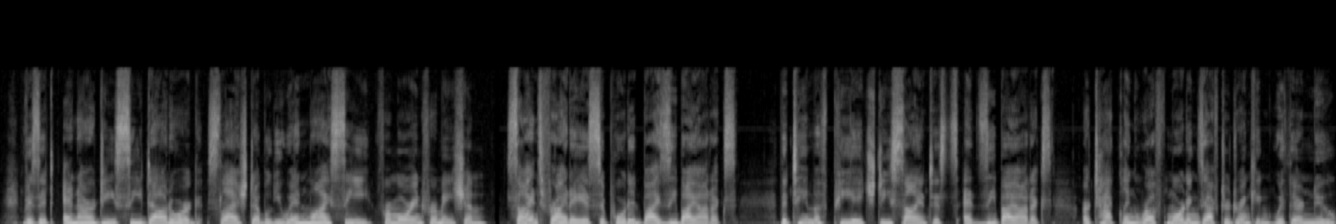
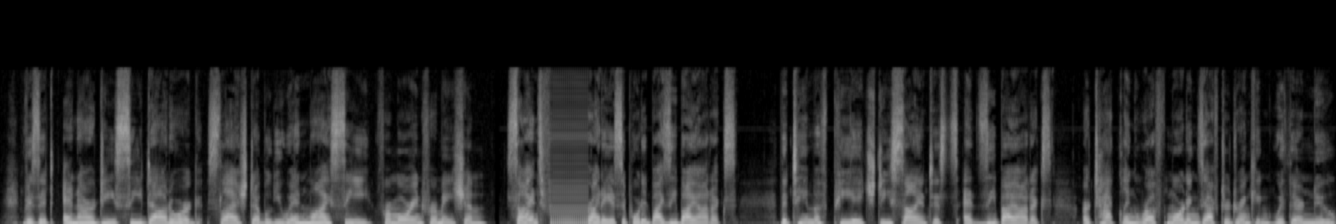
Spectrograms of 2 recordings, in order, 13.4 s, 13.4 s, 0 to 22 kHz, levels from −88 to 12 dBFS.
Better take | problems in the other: first | audio freezing; at 5.5 s

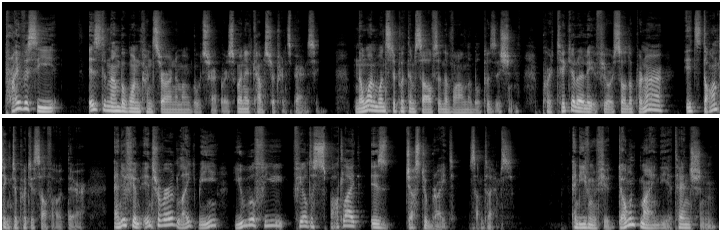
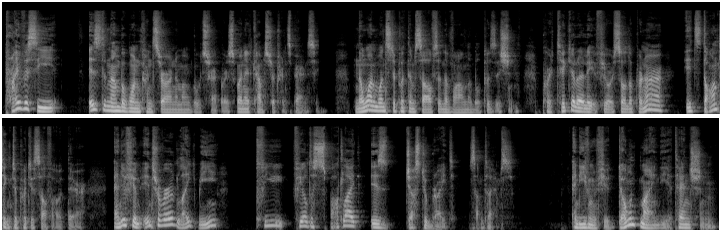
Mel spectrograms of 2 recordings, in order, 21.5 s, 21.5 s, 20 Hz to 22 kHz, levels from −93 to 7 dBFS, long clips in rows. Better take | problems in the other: first | audio cutting out; at 14 s

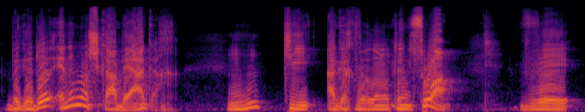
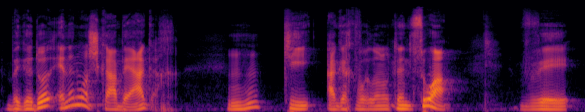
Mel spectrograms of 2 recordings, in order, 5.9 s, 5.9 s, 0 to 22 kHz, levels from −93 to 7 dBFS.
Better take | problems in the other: second | distortion; heavy; 6 dB below the speech

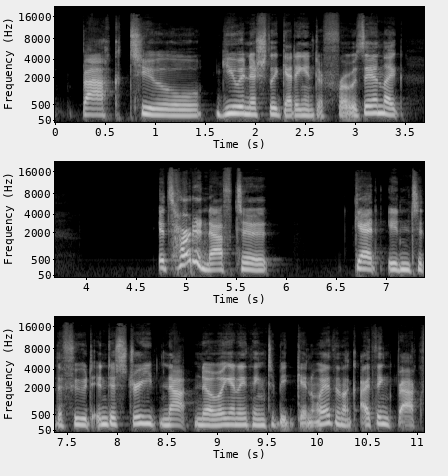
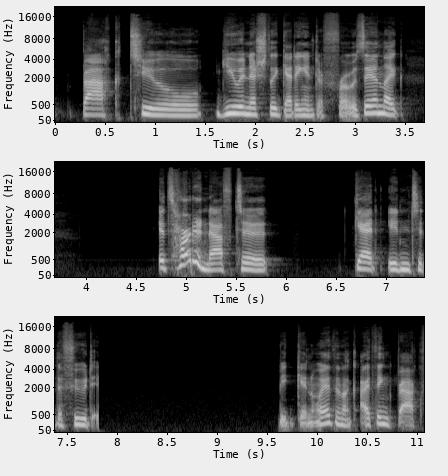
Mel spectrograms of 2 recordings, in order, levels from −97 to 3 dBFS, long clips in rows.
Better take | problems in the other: first | audio cutting out; at 8 s for 2 s

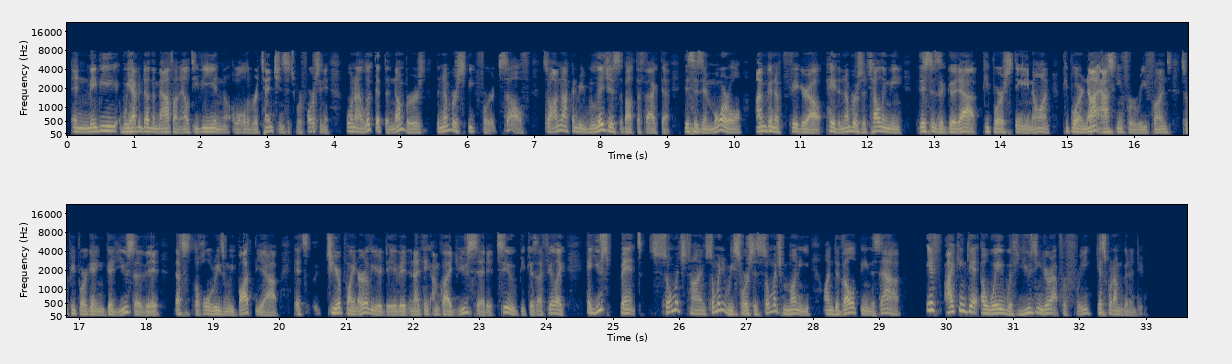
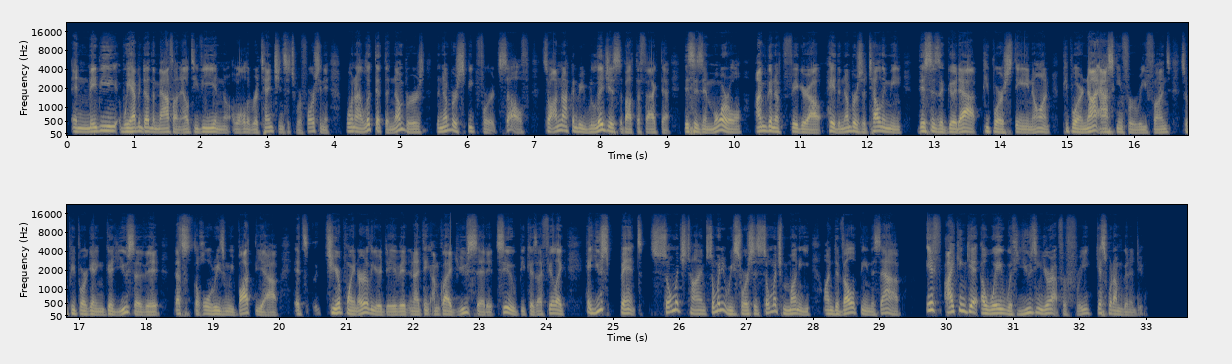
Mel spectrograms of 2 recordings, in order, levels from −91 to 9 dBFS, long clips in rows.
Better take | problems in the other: second | garbled, watery; badly; nothing above 7.5 kHz; slightly in the second

